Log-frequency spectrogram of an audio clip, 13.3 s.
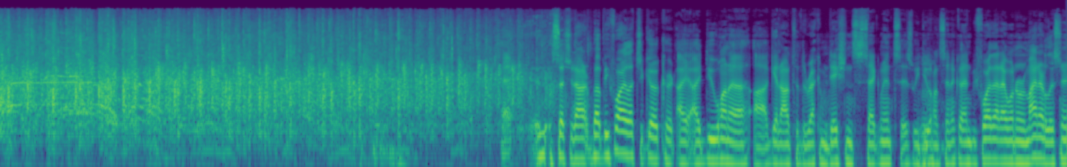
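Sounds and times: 
audience applauding a guest: 0.0s - 7.5s
crowd noise: 0.0s - 7.5s
speech: 6.3s - 13.3s.

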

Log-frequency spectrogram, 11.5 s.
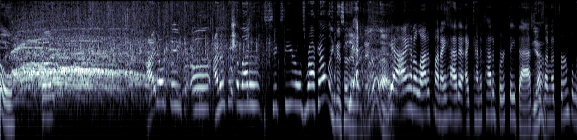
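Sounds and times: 
studio audience applauding: 0.0s - 5.8s
speech: 0.1s - 1.2s, 2.9s - 11.5s.

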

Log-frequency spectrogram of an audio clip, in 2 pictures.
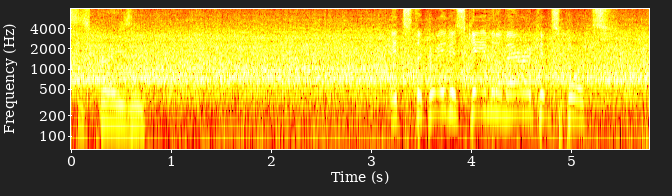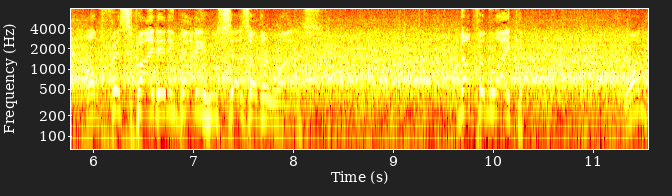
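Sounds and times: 
Texas stadium crowd cheering in the north end zone: 0.0s - 11.5s
speech: 0.1s - 0.9s, 3.2s - 8.4s, 9.6s - 10.6s, 11.3s - 11.5s.

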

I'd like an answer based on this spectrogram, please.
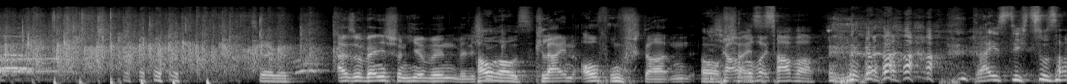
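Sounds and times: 
audience applause: 0.0s - 3.4s
laughter: 0.8s - 2.3s, 8.3s - 9.8s
speech: 1.5s - 2.0s, 2.6s - 10.6s.

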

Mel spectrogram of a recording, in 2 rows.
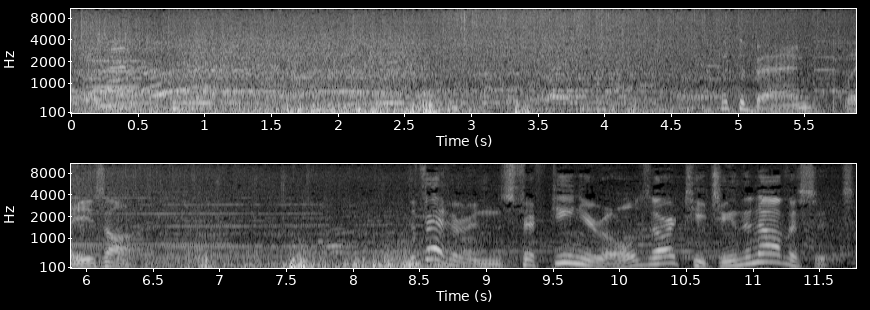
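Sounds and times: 
tropical downpour rain: 0.0s - 11.7s
speech: 5.0s - 7.0s, 8.6s - 11.7s.

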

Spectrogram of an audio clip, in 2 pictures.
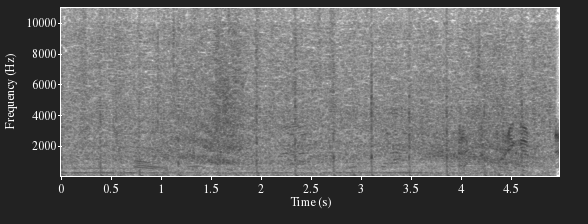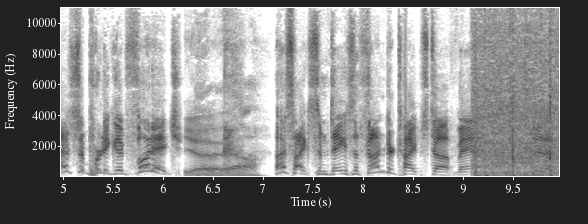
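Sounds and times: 
high tire squeal: 0.0s - 5.0s
damaged car wheel rumbling and knocking: 0.2s - 5.0s
speech: 5.6s - 9.9s.

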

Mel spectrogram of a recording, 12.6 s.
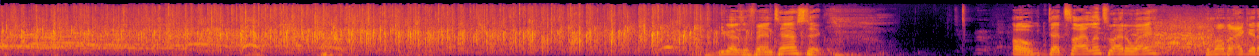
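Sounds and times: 
stand-up comedy audience applause: 0.0s - 7.8s
speech: 7.2s - 8.5s, 10.1s - 12.5s
laughter: 9.8s - 12.5s.

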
